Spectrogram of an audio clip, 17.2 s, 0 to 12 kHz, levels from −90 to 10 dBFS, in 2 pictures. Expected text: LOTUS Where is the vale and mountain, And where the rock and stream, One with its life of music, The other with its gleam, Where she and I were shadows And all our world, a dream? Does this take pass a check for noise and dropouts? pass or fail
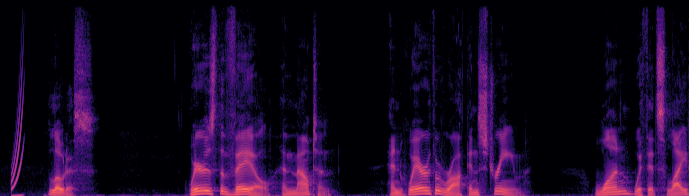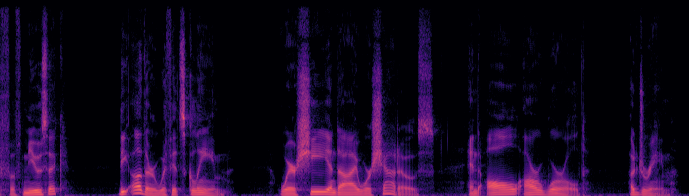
fail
